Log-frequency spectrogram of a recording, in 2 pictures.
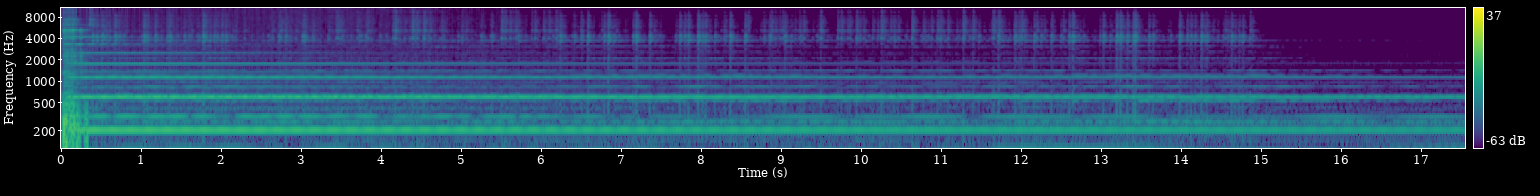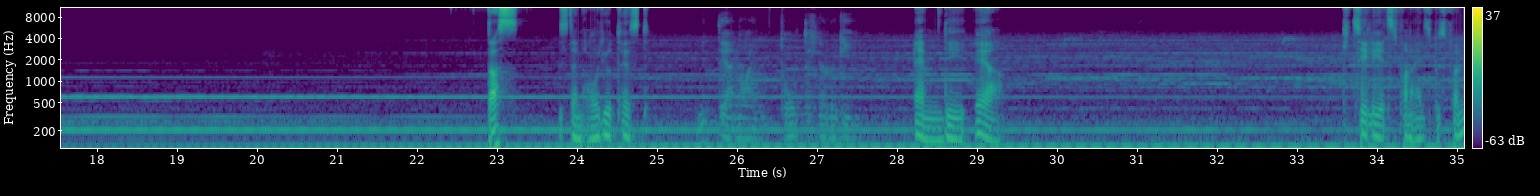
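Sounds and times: singing bowl ringing: 0.0 - 26.5.

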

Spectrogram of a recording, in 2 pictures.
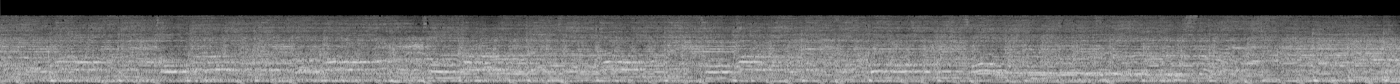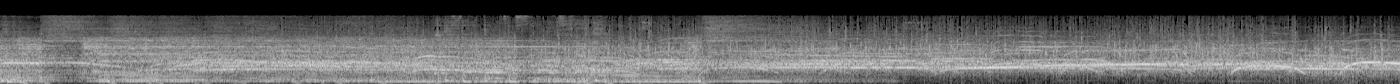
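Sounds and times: live rock band playing: 0.0 - 23.3
crowd cheering: 0.0 - 28.0
crowd whistling: 11.2 - 28.0.

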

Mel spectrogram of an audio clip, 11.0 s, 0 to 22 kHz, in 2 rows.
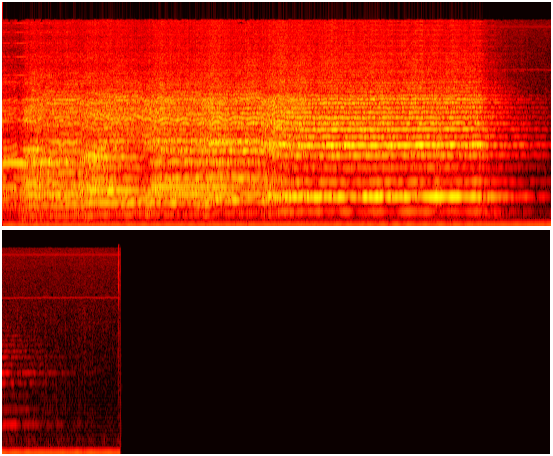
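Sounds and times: choir singing a cappella: 0.0 - 5.8.

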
